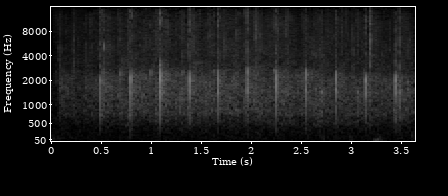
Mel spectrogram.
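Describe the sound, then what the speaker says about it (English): A round of applause from the audience at the World HRD Congress, a fairly quiet, distant clapping with a few distinct claps punctuating the crowd at a steady pace. "Let's give him a round of applause."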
